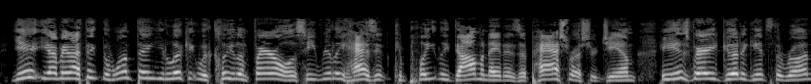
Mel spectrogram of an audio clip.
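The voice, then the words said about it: Exaggerated Eastern North Carolina southern accent. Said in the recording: “Eastern North Carolina redneck accent ... leaning full tilt, like, fully into this accent”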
